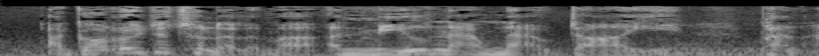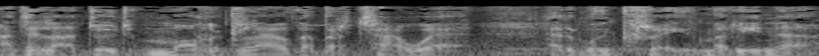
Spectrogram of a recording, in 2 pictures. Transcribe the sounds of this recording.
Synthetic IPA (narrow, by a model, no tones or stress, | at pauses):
aɡɔɾʊɨdətʰʊnəlˠəmaʔənmiːlˠnawna̰wdajpʰanadɛlˠadʊɨdmɔrɡlˠawðabɛrtʰawɛ | ɛrmʊnkʰrejrməɾɪna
